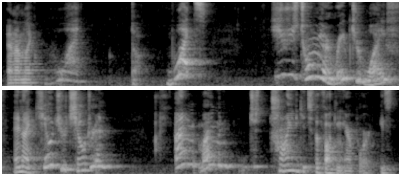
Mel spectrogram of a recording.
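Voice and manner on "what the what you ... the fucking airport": high-pitched, incredulous protest; acted disbelief. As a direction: squeal it in baffled outrage. Acted outraged reply to absurd accusation.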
